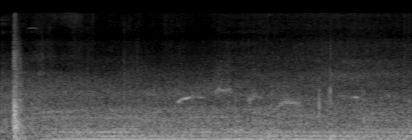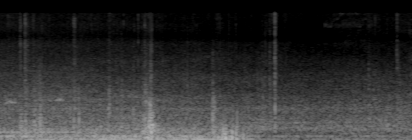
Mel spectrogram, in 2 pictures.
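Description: Low steady rumble of a vehicle engine running, with a sharp knock just after the start and car-door clunks about seven and eight seconds in as a car door is unlatched and opened. The rumble stops about a second before the end.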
